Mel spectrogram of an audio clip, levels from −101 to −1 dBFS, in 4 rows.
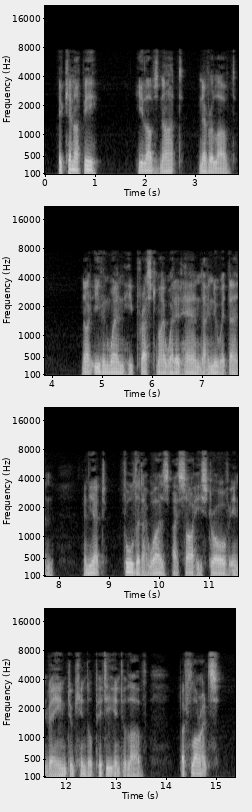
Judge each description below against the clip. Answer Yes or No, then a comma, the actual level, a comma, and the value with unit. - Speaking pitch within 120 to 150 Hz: No, very low, 75 Hz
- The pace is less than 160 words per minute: Yes, average, 150 wpm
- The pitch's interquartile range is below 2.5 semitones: Yes, narrow, 2.0 semitones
